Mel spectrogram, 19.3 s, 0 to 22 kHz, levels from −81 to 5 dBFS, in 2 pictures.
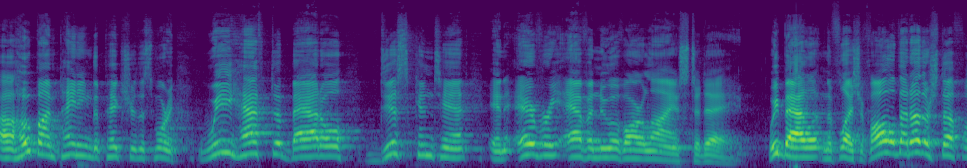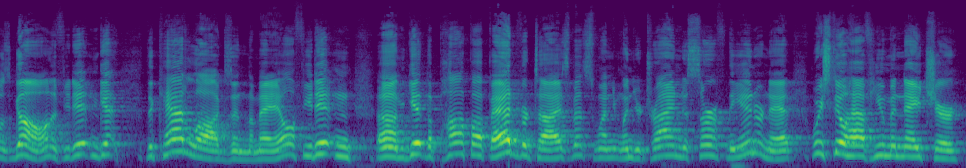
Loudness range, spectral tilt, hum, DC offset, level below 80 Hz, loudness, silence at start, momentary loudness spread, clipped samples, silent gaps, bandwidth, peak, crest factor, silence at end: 5 LU; -3.5 dB/octave; none; under 0.1%; -64 dBFS; -19 LUFS; 0 s; 12 LU; under 0.1%; none; 16.5 kHz; 0 dBFS; 18 dB; 0.05 s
